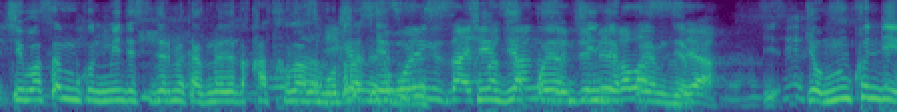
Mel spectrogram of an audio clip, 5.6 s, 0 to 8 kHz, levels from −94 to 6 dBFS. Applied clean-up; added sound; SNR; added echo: none; none; none; none.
